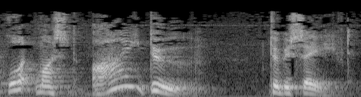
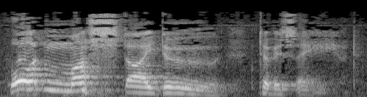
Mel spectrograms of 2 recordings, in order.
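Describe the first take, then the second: First: The stress is on the word I. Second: The stress is on the word saved.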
